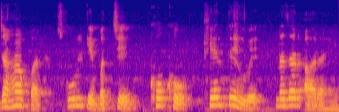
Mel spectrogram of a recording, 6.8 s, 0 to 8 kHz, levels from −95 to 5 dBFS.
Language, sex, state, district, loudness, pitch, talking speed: Hindi, male, Rajasthan, Bikaner, -16 LUFS, 180 Hz, 115 wpm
